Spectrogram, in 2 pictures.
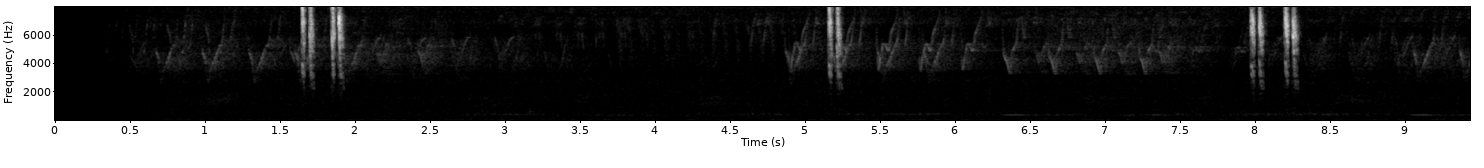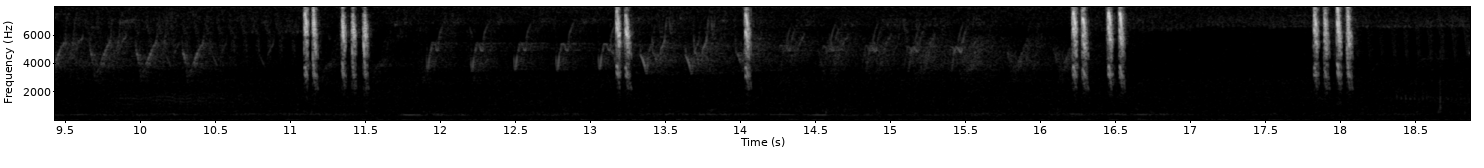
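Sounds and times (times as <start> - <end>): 
faint high bird chirps: 0.4 - 16.8, 17.8 - 18.8
Eurasian wren ticking calls: 0.8 - 2.6, 4.3 - 11.6, 12.2 - 15.6, 16.2 - 16.6, 17.8 - 18.8.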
